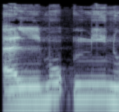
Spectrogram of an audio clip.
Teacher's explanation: جاء حرف المد وهو الواو، وجاء بعده حرف النون وهو حرف متحرك أصبح ساكنا بسبب الوقف عليه، ولذلك سمي هذا المد مدا عارضا للسكون. نمد حرف الواو · Term: المد العارض للسكون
